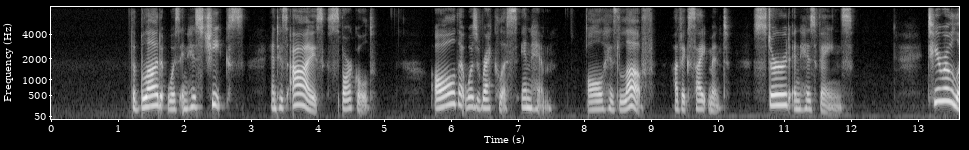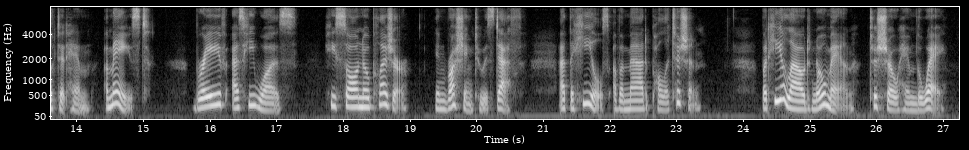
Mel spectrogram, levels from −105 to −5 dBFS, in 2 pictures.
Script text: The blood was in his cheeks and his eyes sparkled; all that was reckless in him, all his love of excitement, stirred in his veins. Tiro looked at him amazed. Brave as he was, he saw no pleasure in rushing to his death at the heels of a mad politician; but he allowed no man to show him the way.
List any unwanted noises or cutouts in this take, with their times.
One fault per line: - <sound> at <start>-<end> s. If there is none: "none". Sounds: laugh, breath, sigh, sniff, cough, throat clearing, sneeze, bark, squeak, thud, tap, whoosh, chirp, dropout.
none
